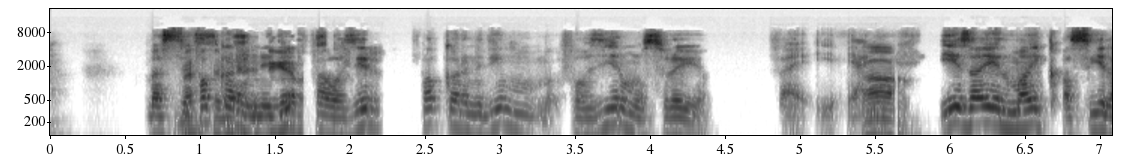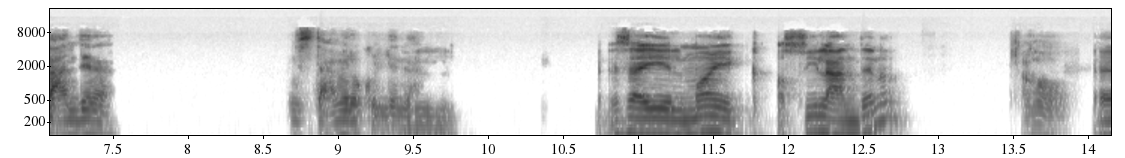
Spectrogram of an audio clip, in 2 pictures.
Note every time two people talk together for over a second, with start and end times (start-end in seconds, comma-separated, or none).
0.8-2.1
